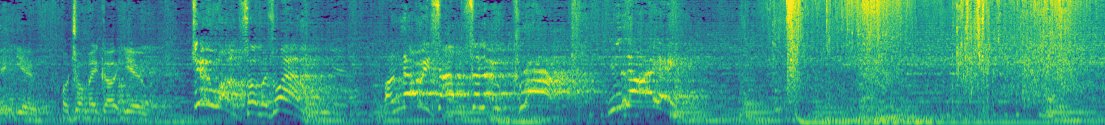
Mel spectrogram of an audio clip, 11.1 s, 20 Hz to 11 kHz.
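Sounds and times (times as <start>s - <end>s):
speech: 0.2s - 8.1s
water splashing and sloshing: 7.6s - 11.0s.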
